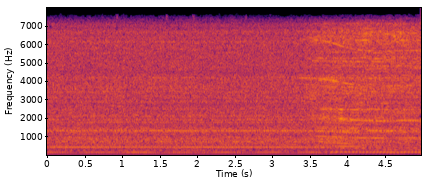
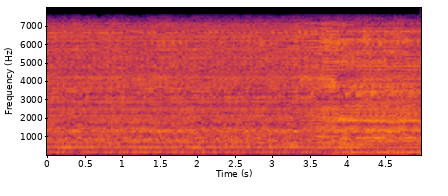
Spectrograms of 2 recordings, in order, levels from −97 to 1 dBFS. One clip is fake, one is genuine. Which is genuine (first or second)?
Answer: first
